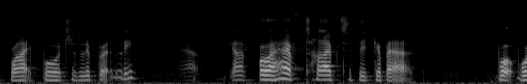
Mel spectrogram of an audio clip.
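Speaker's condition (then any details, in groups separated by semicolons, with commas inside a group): MND (ALS); lost ability to talk, uses text to speech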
